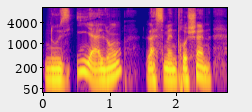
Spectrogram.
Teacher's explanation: notice that we pronounce the s of nous y allons. Okay, the nous has the s pronounced here because it's followed by a vowel sound.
